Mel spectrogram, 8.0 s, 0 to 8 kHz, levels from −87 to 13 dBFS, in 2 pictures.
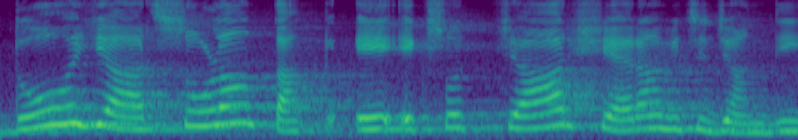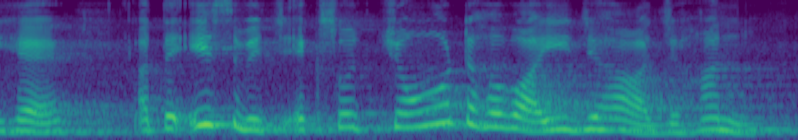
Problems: constant background noise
